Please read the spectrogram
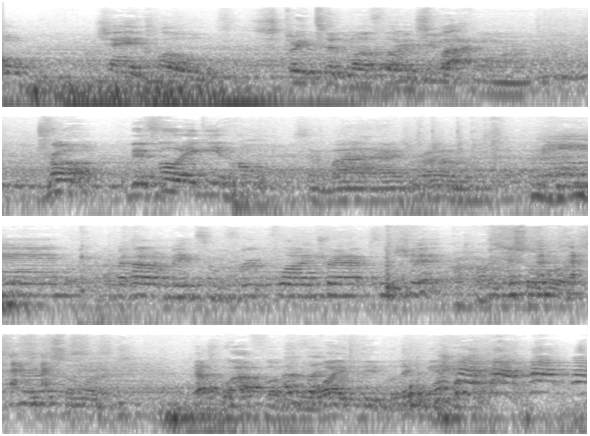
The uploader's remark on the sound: Recorded live at the Taft Theater. They said Cincinnati would be nasty!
